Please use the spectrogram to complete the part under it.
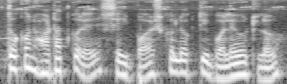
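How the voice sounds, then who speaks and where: A man's voice: mid-range voice, expressive, moderate pace, mellow, a little hiss or hum. A man reading scripted first-person ghost story narration for an animation. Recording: music bed behind the voice. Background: music.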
